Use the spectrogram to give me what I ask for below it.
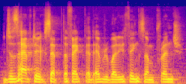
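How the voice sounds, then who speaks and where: Over music, a man from Germany streams a game and chats casually in German-accented English, thinking out loud and repeating words often. He speaks in rapid-fire bursts at a medium pitch that barely moves.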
